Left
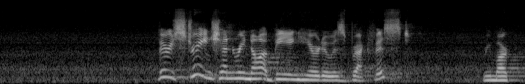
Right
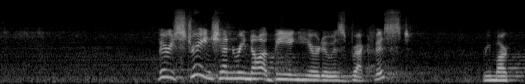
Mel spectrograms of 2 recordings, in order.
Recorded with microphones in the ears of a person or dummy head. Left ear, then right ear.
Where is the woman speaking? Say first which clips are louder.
Left 2 dB; 5° left (ahead or behind), 0.8 m.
